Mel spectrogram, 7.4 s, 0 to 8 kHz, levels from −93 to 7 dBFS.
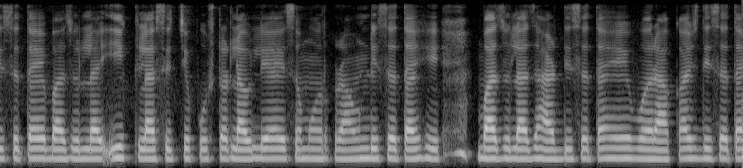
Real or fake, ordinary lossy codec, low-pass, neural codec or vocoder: real; none; 7.2 kHz; none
